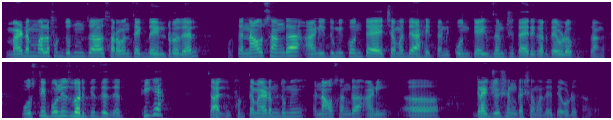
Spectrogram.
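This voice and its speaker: A man's voice: sits high, fast. A young man teaching a classroom lecture in a friendly way, often saying "ठीक आहे" and urging students to speak up. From Maharashtra. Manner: loudly urges students to speak up. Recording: tinny phone-like recording.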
